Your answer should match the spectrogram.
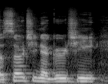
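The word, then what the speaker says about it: Soichi Noguchi: you i thought you had a hard time pronouncing it yeah no no no so sochi noguchi uh and so the first the the one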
